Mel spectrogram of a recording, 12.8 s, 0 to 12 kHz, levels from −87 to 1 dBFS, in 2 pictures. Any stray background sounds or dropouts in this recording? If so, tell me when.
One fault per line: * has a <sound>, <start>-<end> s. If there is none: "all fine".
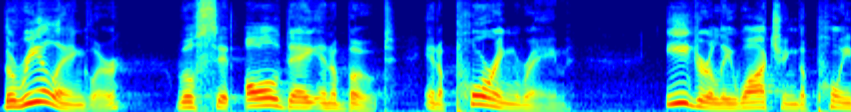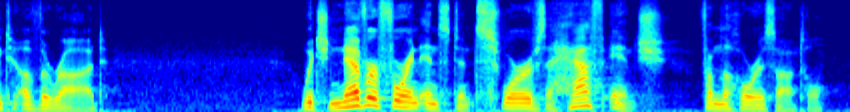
all fine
